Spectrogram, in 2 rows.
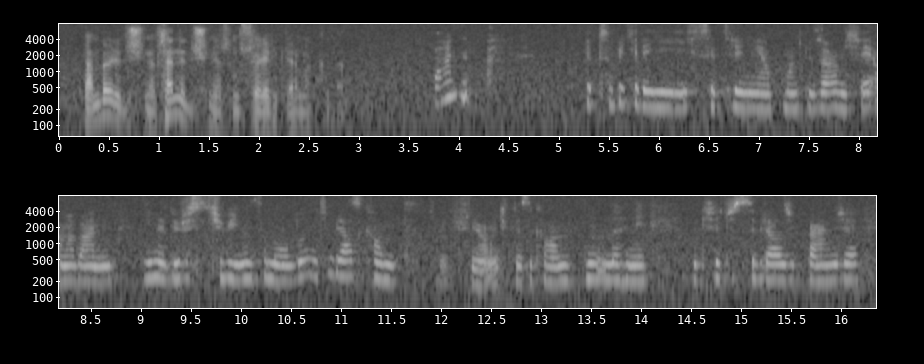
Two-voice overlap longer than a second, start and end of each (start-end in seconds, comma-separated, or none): none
